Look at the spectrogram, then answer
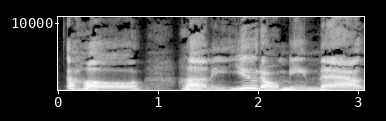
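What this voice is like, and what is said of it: Put-on Southern accent. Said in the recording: “she's got this like southern accent.”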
